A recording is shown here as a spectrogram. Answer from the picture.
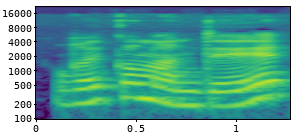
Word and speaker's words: recommander: je peux recommander la voiture, And the RE of to recommend, it's just a normal E. It doesn't have an accent written over it. So how should that sound, to recommend?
